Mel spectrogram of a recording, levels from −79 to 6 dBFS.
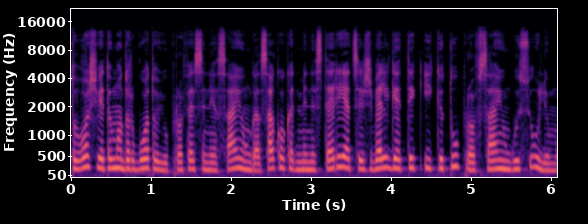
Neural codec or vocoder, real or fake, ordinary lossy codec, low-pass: none; real; MP3, 96 kbps; 14.4 kHz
